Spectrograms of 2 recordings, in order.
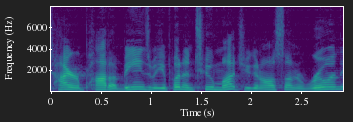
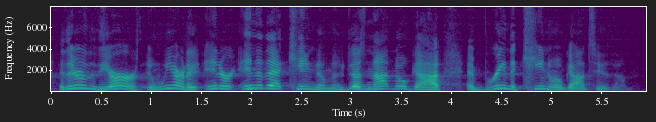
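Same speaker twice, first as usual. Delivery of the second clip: ordinary talk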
